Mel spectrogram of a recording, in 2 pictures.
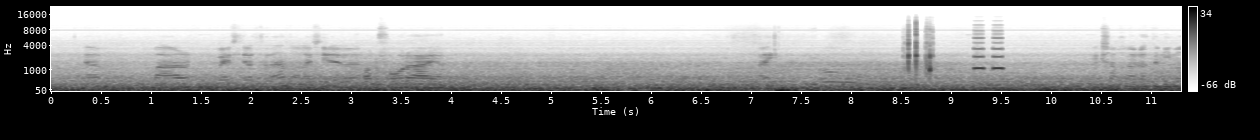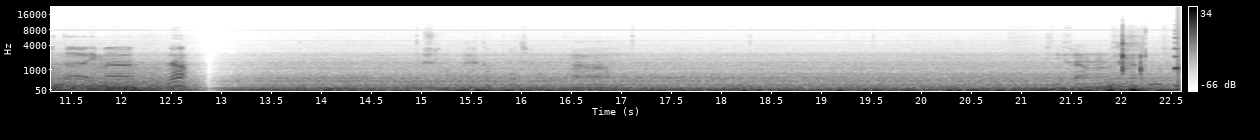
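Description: Steady low road and engine rumble inside a moving car's cabin, with a brief drop-out about thirteen seconds in.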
